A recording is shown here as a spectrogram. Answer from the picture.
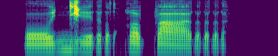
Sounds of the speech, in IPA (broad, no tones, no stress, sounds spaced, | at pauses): o ɟ i r qʷ ɐ p a r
